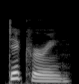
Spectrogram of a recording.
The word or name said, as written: dickering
